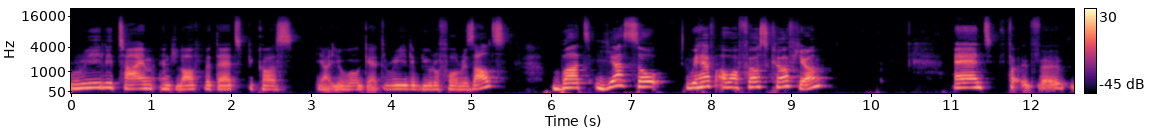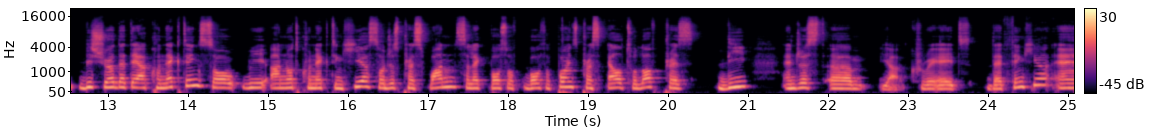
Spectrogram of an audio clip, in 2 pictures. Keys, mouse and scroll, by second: 8.5 right click, 10.2 right click, 11.8 right click, 14.4 right click, 18.6 l, 23.1-23.8 typing, 24.1 right click.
